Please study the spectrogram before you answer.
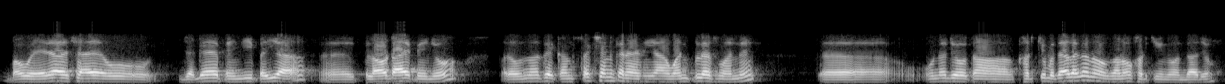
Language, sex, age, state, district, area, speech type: Sindhi, male, 45-60, Maharashtra, Thane, urban, conversation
